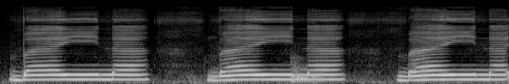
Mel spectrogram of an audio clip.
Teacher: tidak ditarik-tarik, dan tidak dibaca lama. Bacalah dengan lembut dan perlahan. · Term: harfulin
